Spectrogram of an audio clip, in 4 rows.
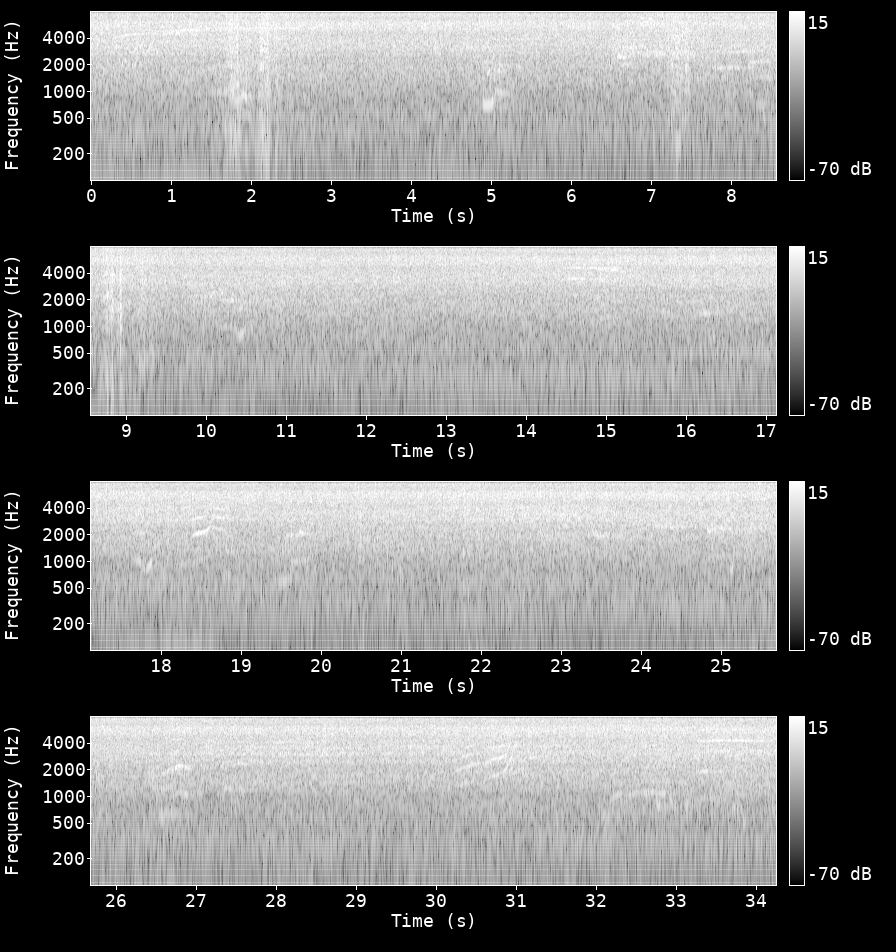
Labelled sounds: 0.0	2.7	killer whale, 0.37 to 5.9 kHz
4.9	5.4	killer whale, 0.46 to 4.3 kHz
6.5	7.2	killer whale, 1.9 to 7.0 kHz
7.7	8.7	killer whale, southern resident, J pod, call S01, 0.30 to 3.7 kHz
9.8	10.7	killer whale, 0.30 to 3.0 kHz
14.4	15.4	killer whale, southern resident, 0.30 to 6.3 kHz
15.6	16.8	killer whale, 1.0 to 8.0 kHz
17.5	17.9	killer whale, 0.65 to 1.8 kHz
18.3	18.9	killer whale, southern resident, J pod, call S01, 0.30 to 6.4 kHz
19.3	20.0	killer whale, 0.30 to 3.0 kHz
23.3	23.6	killer whale, 1.5 to 2.6 kHz
24.8	25.6	killer whale, 0.52 to 7.7 kHz
26.3	27.1	killer whale, 0.46 to 8.0 kHz
30.1	31.2	killer whale, southern resident, 0.30 to 6.5 kHz
31.9	33.0	killer whale, southern resident, J pod, call S44, 0.30 to 3.0 kHz
33.2	34.2	killer whale, southern resident, J pod, call S01, 0.30 to 4.9 kHz

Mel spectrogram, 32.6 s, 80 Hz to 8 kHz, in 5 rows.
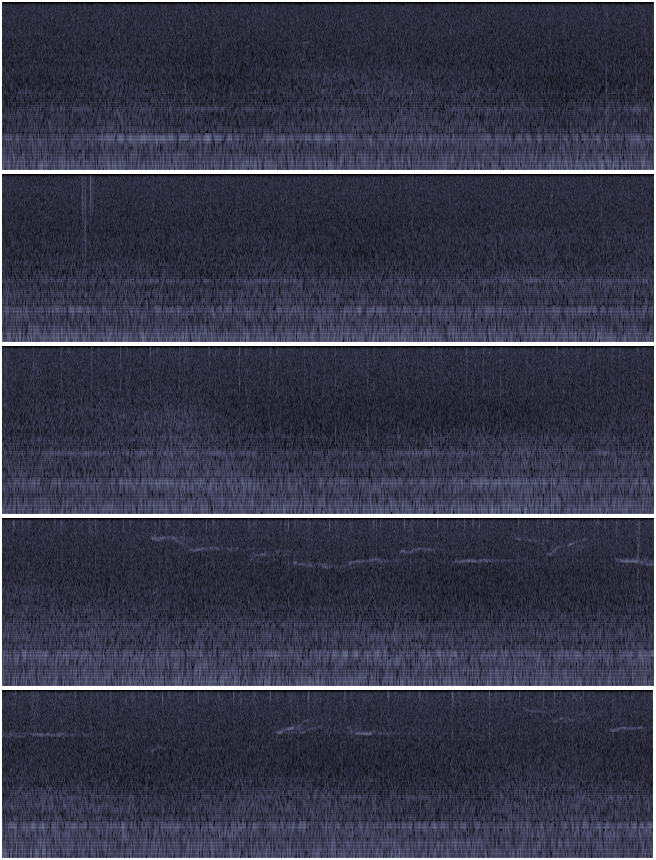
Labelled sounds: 20.9	21.9	killer whale, southern resident, 4.7 to 6.1 kHz
24.6	25.4	killer whale, southern resident, 4.4 to 5.8 kHz

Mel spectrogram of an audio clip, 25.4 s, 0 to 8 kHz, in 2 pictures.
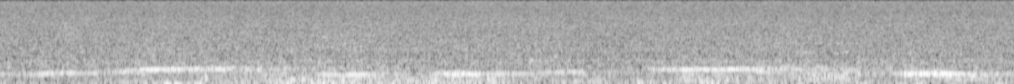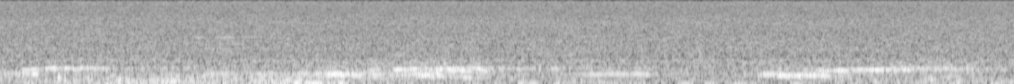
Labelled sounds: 15.4	15.6	humpback whale, 2.1 to 2.2 kHz

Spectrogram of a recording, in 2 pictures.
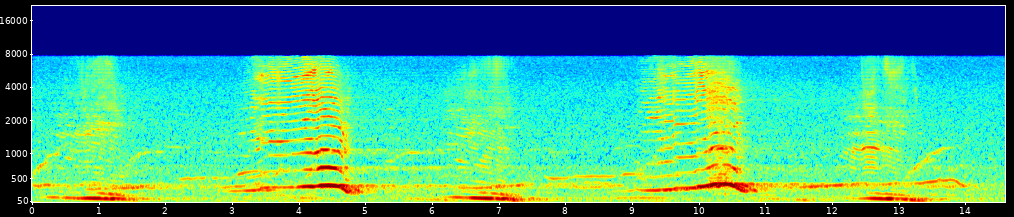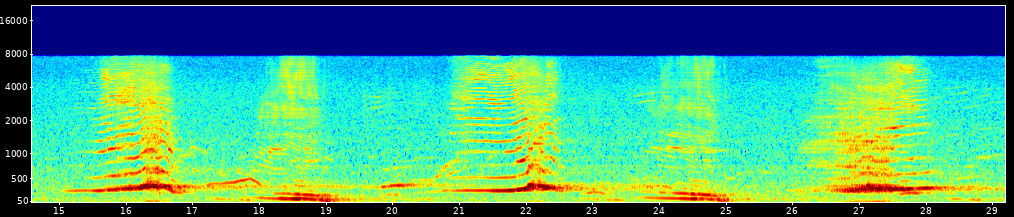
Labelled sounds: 0.3	2.3	humpback whale, 0.80 to 2.5 kHz
3.3	4.8	humpback whale, 0.80 to 8.0 kHz
5.3	5.6	humpback whale, 0.80 to 0.96 kHz
6.2	6.9	humpback whale, 0.80 to 2.6 kHz
9.1	10.7	humpback whale, 0.80 to 7.9 kHz
12.2	13.8	humpback whale, 0.80 to 2.3 kHz
15.3	17.0	humpback whale, 0.80 to 6.6 kHz
18.1	18.4	humpback whale, 0.93 to 1.2 kHz
19.7	19.9	humpback whale, 2.6 to 2.8 kHz
20.8	24.5	humpback whale, 0.80 to 8.0 kHz
26.1	28.3	humpback whale, 0.83 to 6.2 kHz

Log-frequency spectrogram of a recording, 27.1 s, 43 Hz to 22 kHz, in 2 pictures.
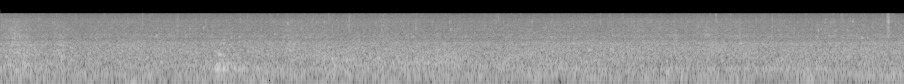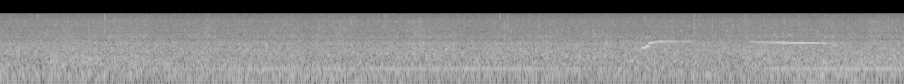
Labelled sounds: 23.2	23.7	humpback whale, 0.78 to 1.1 kHz
24.8	25.9	humpback whale, 0.84 to 1.1 kHz

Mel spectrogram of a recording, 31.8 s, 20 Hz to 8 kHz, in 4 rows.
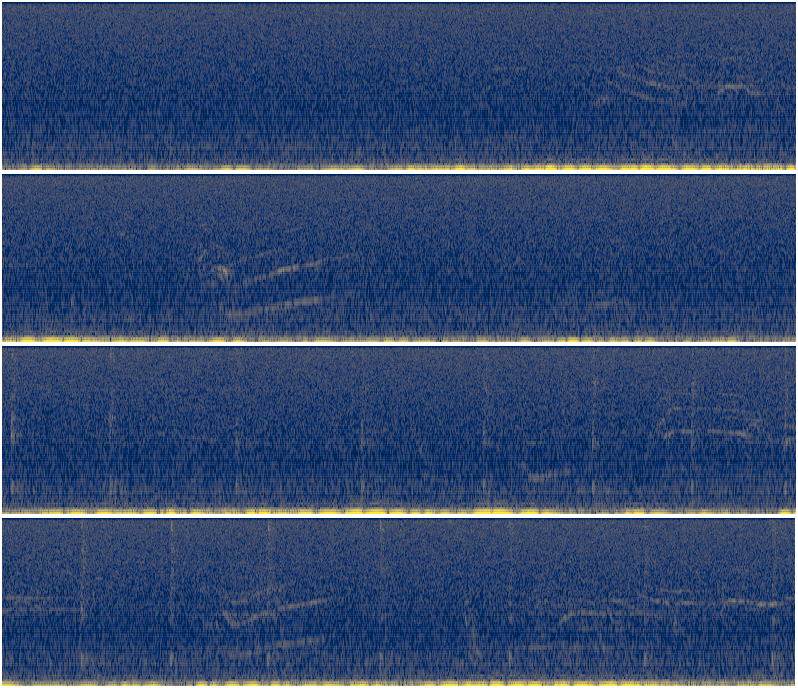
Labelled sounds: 6.2	7.4	killer whale, Bigg's (transient), 1.3 to 2.3 kHz
10.0	11.4	killer whale, Bigg's (transient), 1.1 to 1.7 kHz
23.1	24.2	killer whale, Bigg's (transient), 1.2 to 2.0 kHz
26.0	27.2	killer whale, Bigg's (transient), 0.80 to 1.9 kHz
29.4	30.2	killer whale, Bigg's (transient), 1.2 to 1.9 kHz
31.0	31.4	killer whale, Bigg's (transient), 1.5 to 1.8 kHz

